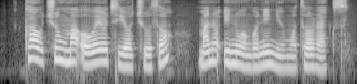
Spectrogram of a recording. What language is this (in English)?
Luo (Kenya and Tanzania)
